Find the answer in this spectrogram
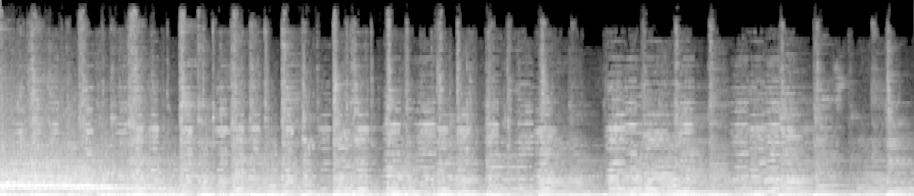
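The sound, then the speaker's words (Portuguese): Men and women in a forró show crowd shout and cheer over continuous live music with an accordion player, their voices blending into a steady, loud roar throughout. “Eu quero ver o grito apaixonado dos homens e o grito das mulheres que manda neles.”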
